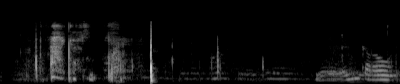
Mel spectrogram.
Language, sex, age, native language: Icelandic, female, 13, Icelandic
